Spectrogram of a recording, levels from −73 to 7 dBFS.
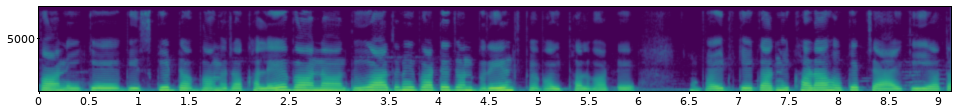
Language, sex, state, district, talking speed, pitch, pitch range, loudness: Bhojpuri, female, Uttar Pradesh, Gorakhpur, 150 wpm, 205 Hz, 190-225 Hz, -14 LUFS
